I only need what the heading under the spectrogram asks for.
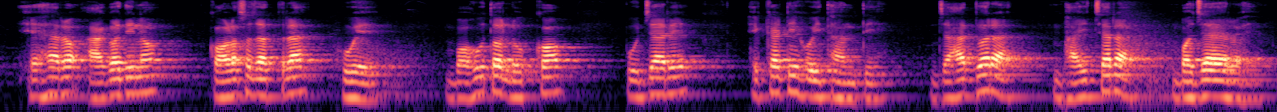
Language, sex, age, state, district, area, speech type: Odia, male, 18-30, Odisha, Dhenkanal, rural, spontaneous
